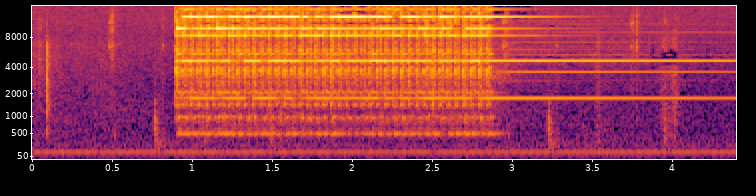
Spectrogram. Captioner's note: phone rings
